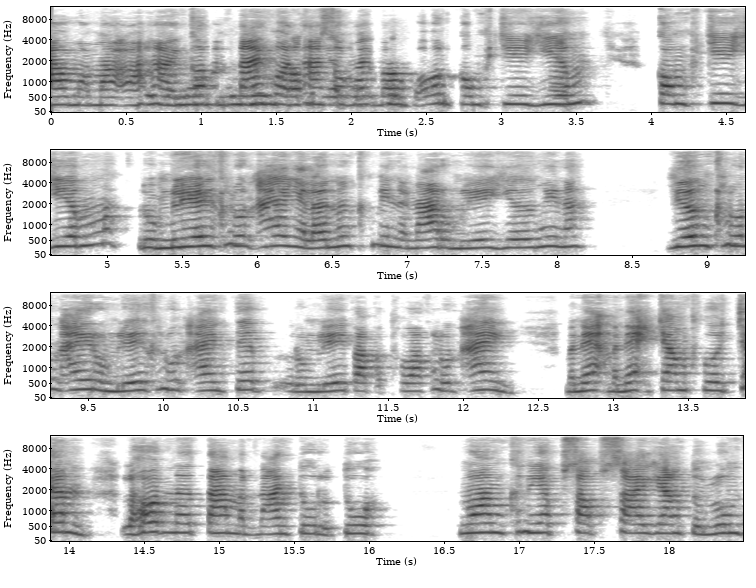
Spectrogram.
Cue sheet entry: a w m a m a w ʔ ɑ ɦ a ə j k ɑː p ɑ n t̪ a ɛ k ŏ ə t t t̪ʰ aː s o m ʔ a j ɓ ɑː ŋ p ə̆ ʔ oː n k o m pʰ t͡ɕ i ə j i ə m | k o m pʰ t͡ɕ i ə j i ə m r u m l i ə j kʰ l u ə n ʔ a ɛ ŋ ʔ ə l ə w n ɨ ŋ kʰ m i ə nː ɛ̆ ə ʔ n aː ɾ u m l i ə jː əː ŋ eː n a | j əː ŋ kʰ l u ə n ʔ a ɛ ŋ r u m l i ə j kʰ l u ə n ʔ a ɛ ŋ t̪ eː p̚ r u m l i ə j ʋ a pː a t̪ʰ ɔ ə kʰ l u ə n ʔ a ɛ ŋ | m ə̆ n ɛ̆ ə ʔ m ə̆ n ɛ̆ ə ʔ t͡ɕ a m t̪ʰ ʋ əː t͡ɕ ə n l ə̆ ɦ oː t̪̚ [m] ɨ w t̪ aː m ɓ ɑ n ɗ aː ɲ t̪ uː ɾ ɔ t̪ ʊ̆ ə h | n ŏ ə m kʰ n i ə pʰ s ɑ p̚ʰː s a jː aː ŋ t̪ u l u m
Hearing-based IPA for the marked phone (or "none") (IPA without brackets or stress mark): n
